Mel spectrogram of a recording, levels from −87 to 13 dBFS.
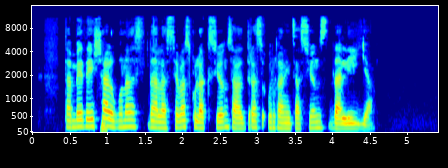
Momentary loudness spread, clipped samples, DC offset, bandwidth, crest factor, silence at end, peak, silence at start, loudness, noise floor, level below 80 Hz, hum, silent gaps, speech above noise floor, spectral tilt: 9 LU; under 0.1%; under 0.1%; 11.5 kHz; 20 dB; 0.9 s; -4 dBFS; 0.45 s; -24 LUFS; -76 dBFS; -66 dBFS; none; none; 53 dB; -4.5 dB/octave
